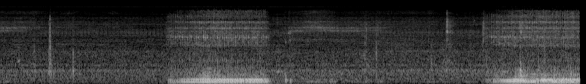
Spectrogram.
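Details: Woman sleeping: two loud, low, rattling snores a few seconds apart, with quiet breathing between them; ordinary snoring.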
